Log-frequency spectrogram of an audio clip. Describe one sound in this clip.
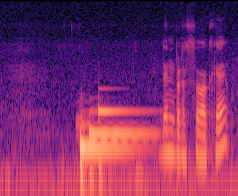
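A computer alert chime sounds once.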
